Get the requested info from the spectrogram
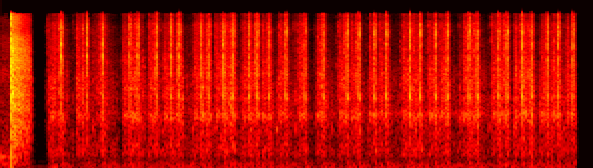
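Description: Typewriter-style key-click sound effect: a rapid, even run of sharp clicks, about eight a second, as on-screen text is typed out letter by letter. It stops abruptly at the end. A brief loud transition hit comes first and is the loudest sound.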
